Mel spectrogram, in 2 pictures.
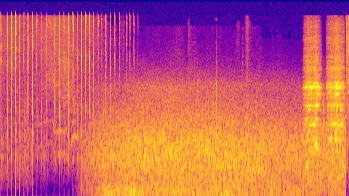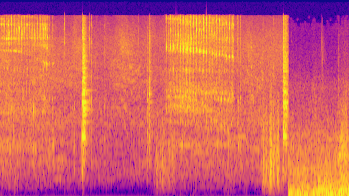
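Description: Scrap copper pipe being bent and worked by hand over an anvil and in a bench vise, to break it up for melting. A rapid run of scratchy clicks comes first, then a steady rasping rub for a few seconds, then scattered clicks and a brief scrape near the end.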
